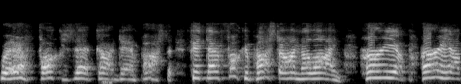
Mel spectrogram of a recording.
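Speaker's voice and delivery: very high, shrill, furious screaming rage. Retelling a kitchen boss screaming at a cook: imitating someone screaming. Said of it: "he comes screaming at this kid".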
